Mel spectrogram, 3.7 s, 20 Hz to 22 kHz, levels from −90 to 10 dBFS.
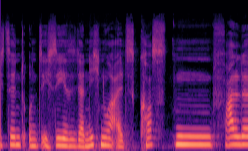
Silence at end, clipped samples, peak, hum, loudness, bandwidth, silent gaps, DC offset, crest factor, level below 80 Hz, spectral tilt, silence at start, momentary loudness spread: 0 s; under 0.1%; -6 dBFS; none; -20 LUFS; 11.5 kHz; none; under 0.1%; 14 dB; -60 dBFS; -7 dB/octave; 0 s; 11 LU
